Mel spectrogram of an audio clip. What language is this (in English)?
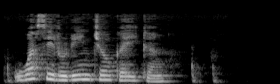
Santa Ana de Tusi Pasco Quechua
